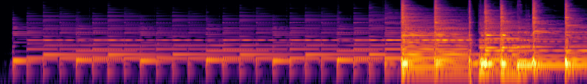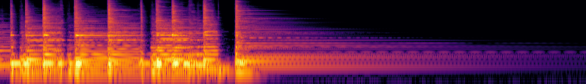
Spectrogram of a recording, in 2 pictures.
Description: guitar, microphones recordings

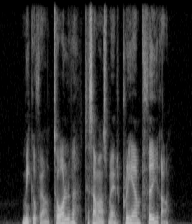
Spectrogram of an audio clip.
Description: mic pre

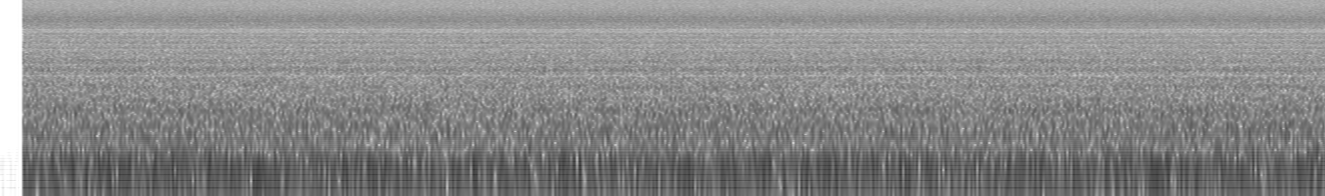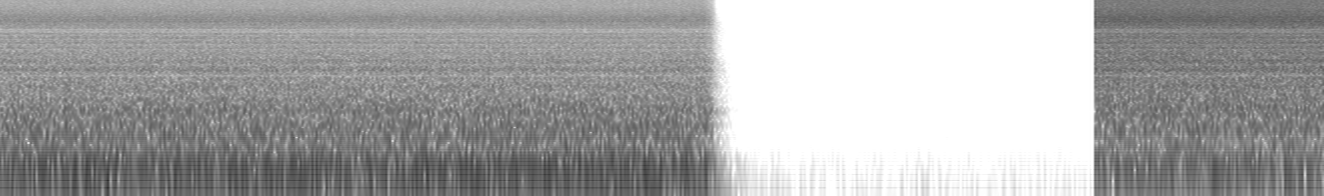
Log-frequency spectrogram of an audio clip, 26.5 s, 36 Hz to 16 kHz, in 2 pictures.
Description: MXL 603S loudspeakers

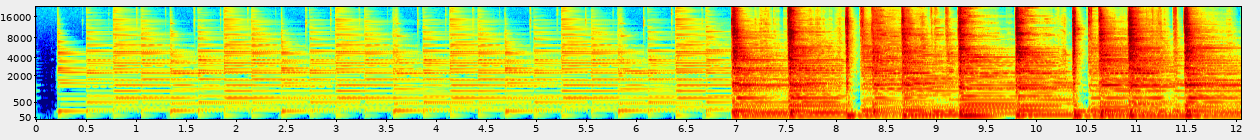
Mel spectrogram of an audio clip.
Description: guitar Gibson; R1; GoldenAge

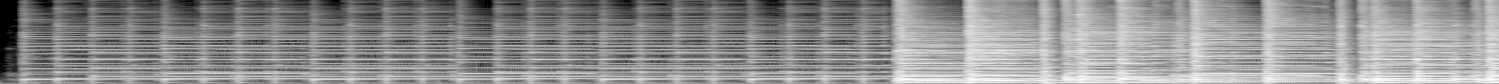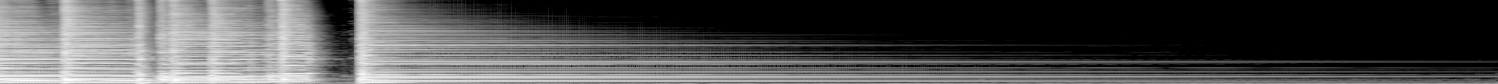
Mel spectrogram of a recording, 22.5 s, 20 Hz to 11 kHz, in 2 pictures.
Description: omni guitar Gibson; FC3; GoldenAge

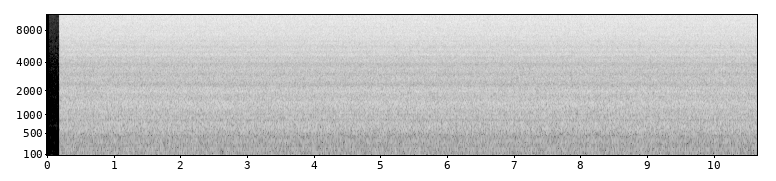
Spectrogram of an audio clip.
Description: JZ BlackHole SE loudspeakers, microphones

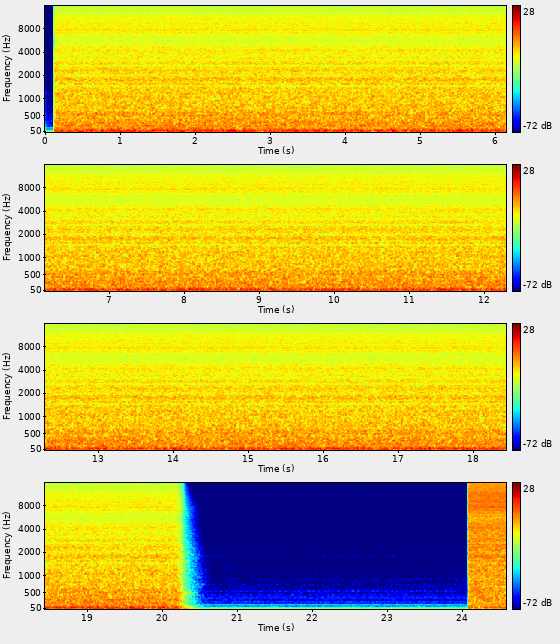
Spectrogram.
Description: loudspeakers; microphones; violet designs

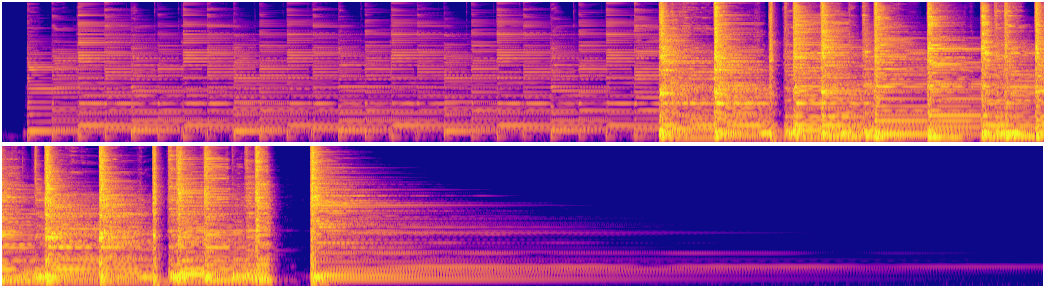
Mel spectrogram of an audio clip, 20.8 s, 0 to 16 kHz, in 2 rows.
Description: Golden Age TC1 8 guitar

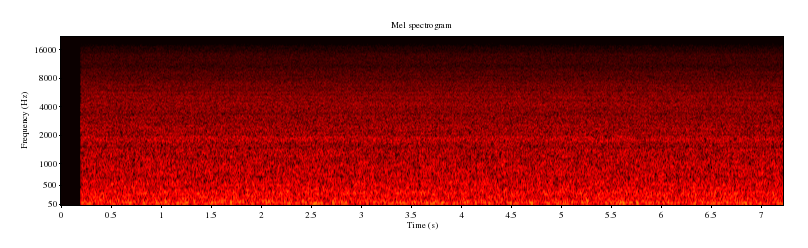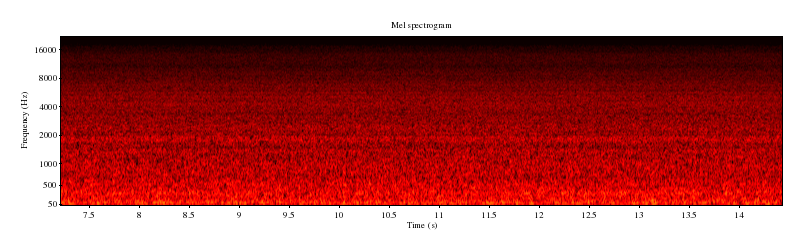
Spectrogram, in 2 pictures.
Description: loudspeakers; CT Soundstage Image; microphones; Crowley Tripp

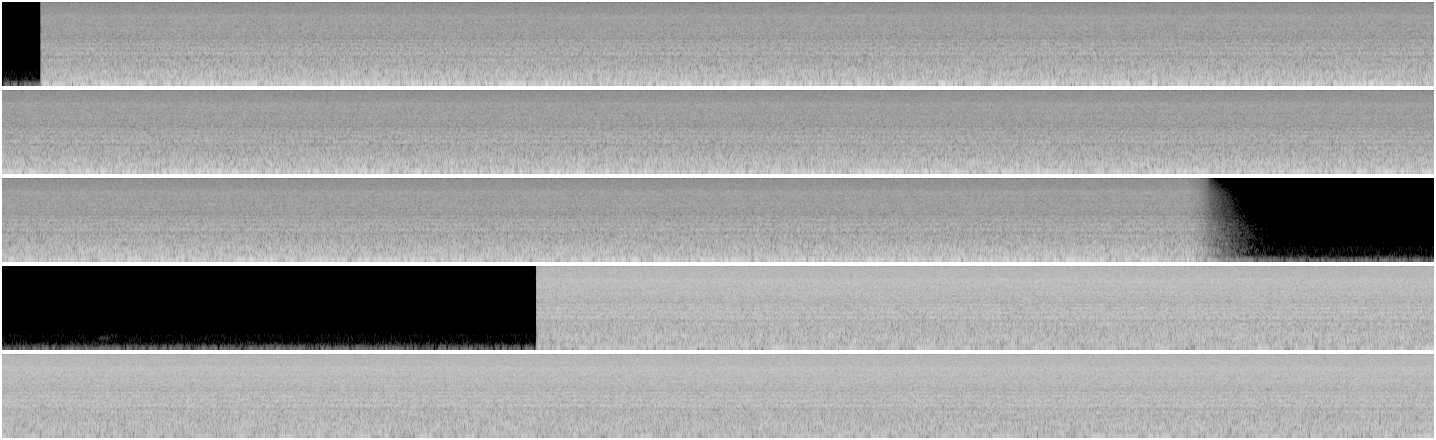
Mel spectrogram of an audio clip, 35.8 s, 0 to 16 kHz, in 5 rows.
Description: loudspeakers; LineAudio SM6i; omni; microphones

